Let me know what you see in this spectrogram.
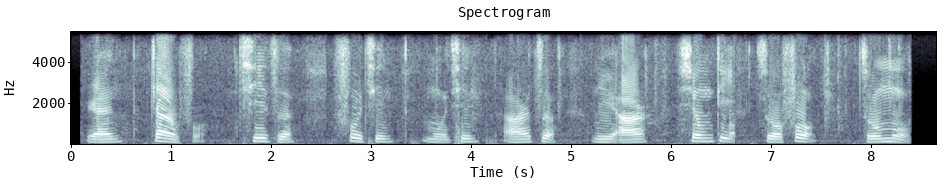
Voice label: chinese; people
